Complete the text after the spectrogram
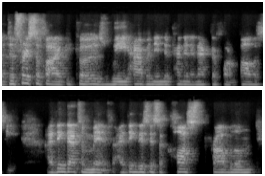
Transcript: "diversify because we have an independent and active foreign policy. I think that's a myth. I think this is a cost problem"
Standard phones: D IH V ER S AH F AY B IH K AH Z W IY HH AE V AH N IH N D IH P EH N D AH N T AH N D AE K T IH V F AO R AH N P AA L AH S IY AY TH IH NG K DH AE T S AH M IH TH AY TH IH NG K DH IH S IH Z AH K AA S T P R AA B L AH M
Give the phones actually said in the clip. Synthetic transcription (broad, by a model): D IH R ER S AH F AY B IH K AH Z W IY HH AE V AH N IH N D IH P EH N D AH N T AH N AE K T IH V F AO R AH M P AA L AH S IY AY TH IH NG K DH AE T S AH M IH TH AY TH IH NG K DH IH S IH Z AH K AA S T P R AA B L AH M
